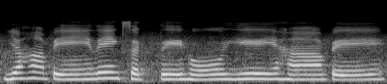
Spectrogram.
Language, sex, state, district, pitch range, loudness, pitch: Hindi, male, Haryana, Jhajjar, 230-255 Hz, -12 LUFS, 240 Hz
